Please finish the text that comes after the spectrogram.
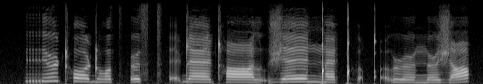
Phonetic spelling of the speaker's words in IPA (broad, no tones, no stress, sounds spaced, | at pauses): rʲ ə˞ ʈʰ ɔː ɖʱ ɔ t͡sʼ ə˞ s t͡sʼ ɛ̰ ɖ æː ʈʰ ɑː l ṵ ʒ ɛː ŋ͡ǃ æ ǃʰ ṵ qʼ ṵ ɹ ə˞ n ə˞ ʒ ɑ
